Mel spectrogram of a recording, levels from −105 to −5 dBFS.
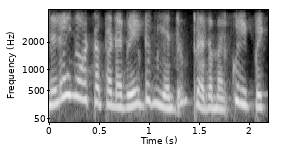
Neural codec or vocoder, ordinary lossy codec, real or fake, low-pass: codec, 16 kHz, 2 kbps, FreqCodec, larger model; Opus, 32 kbps; fake; 3.6 kHz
